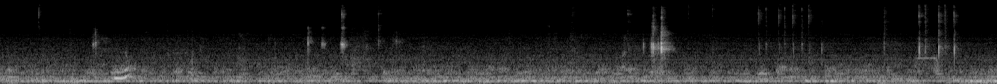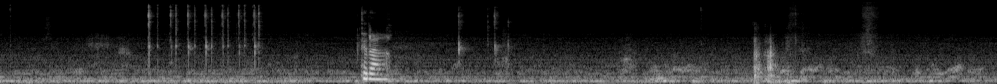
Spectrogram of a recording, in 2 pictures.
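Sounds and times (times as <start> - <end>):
steady low hum: 0.0 - 19.9
plastic parts clicking: 11.5 - 12.6.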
